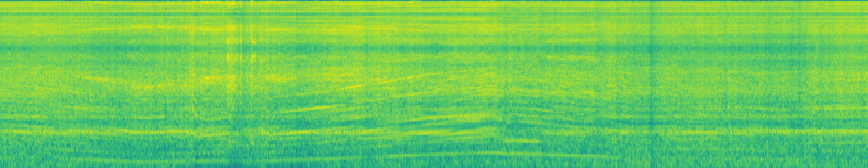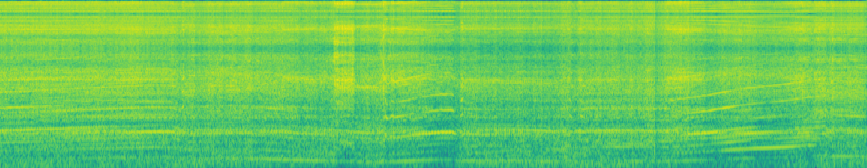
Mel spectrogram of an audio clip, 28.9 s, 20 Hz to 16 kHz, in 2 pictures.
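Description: Yamaha FZ6 Fazer's 600 cc inline-four engine running hard, its revs dropping several times for corners and climbing again on the throttle, with long steady stretches at high revs. Rushing wind over the microphone runs underneath.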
